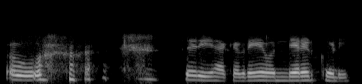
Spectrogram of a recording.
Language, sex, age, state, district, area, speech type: Kannada, female, 18-30, Karnataka, Shimoga, rural, conversation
